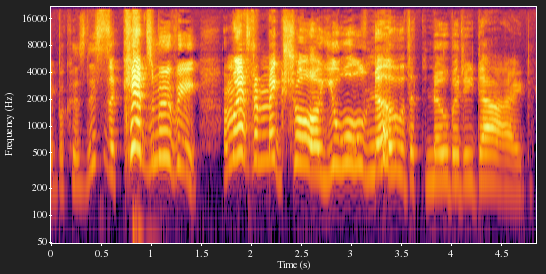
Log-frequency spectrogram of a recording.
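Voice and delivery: loud, exaggerated proclaiming; mock emphatic declaration. Mock insistence on kids' film.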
